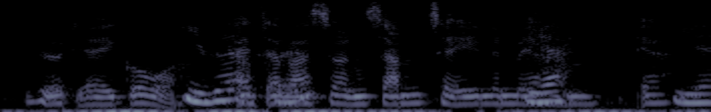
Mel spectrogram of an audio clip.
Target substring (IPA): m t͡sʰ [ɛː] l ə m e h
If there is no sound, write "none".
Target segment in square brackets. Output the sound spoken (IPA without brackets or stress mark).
ɛː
